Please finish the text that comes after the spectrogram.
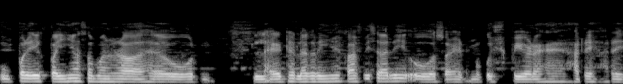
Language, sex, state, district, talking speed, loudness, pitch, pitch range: Hindi, male, Uttar Pradesh, Muzaffarnagar, 210 wpm, -16 LUFS, 125 Hz, 120-140 Hz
